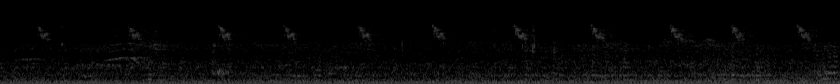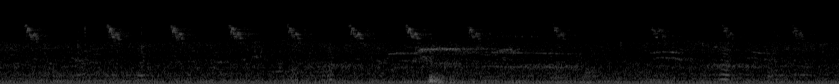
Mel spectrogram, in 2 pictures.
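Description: A baby chick peeping: a steady run of short, high peeps, each falling in pitch, about one every 0.7 seconds. The repetitive peeping of a chick in distress, just hurt in a cat attack.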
